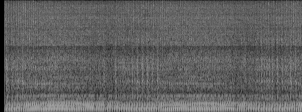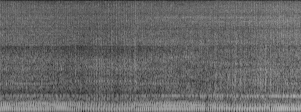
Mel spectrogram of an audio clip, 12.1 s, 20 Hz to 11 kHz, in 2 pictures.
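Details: Turbo 1994 Mazda Miata, just bought: low, lumpy, stumbling idle that sags as if about to stall, nearly dying at stops. The exhaust manifold next to the turbo leaks heavily, and the owner suspects the engine is suffocating. Unconfirmed.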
